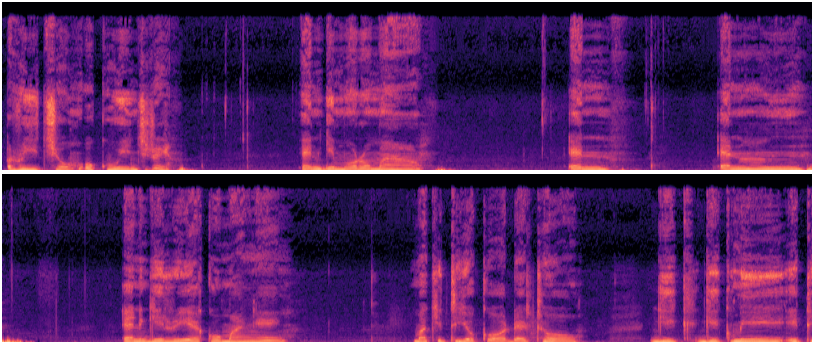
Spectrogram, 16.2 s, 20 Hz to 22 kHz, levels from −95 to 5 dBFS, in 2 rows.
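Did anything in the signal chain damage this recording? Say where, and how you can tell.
Yes, at the codec stage, throughout the speech. It sounds swirly, smeared and hollow, more so than the bandwidth would suggest, since content still reaches 20.2 kHz, which fits Opus at around 64 kbit/s. Consonant attacks are blurred. The likely cause is generation loss from about five encode-decode passes, each quantising on a shifted frame grid so the errors compound. A spectrogram would show flickering holes and smeared onsets. The waveform's transients would look softened.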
